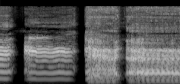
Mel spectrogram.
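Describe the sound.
Someone imitates a train horn with their voice: four sustained, buzzy honks in quick succession, the later ones louder and fuller, with no other talking. It imitates a boss's train horn heard while coming in on the freeway in pouring rain.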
